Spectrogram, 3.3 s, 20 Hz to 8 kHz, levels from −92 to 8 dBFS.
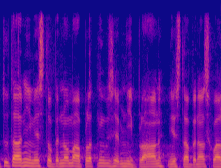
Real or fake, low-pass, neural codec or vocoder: fake; 7.2 kHz; vocoder, 44.1 kHz, 128 mel bands, Pupu-Vocoder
